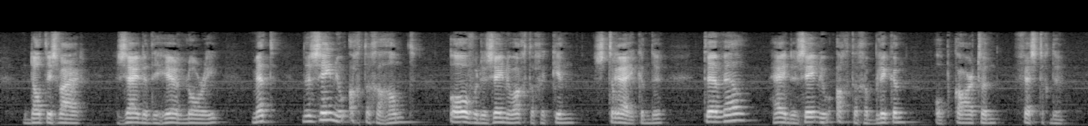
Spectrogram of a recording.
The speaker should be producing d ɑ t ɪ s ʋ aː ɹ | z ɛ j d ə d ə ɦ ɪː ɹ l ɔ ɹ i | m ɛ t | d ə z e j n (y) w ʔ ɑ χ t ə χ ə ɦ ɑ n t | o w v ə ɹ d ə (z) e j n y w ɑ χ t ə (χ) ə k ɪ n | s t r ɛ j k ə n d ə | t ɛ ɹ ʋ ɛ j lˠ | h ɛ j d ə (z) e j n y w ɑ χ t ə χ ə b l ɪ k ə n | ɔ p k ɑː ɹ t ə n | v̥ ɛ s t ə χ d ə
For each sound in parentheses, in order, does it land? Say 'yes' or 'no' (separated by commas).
yes, yes, yes, yes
